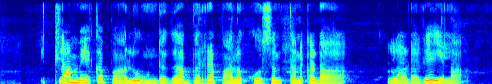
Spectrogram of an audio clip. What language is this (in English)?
Telugu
